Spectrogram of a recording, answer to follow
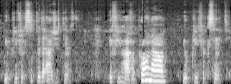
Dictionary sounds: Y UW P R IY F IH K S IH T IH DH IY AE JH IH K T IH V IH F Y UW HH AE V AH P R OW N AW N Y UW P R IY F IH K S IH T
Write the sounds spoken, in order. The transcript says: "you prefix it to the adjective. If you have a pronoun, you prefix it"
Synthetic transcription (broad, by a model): Y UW P R IY F IH K S IH T IH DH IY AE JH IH T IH V IH F Y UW HH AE V AH P R OW N AW N Y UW P R IY F IH K S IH T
